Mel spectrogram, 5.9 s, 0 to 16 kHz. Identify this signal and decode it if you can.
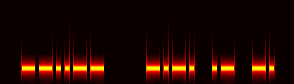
Morse code, heard as a keyed tone, about 14 wpm, spaced as for 12 wpm, 700 Hz. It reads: , CAN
